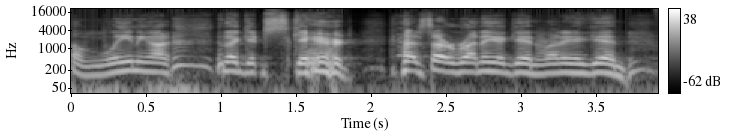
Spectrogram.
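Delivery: laughing through the speech.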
